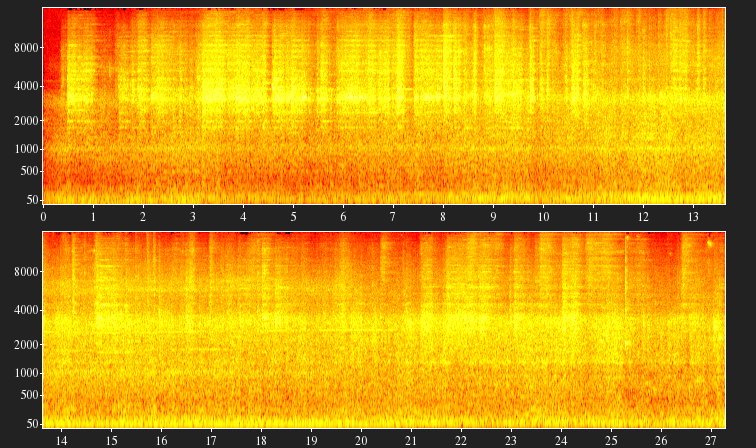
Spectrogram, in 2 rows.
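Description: Two SNCF BB 67400-family diesel locomotives hauling a loaded steel-coil freight train past close by, a steady low engine and rail rumble with wheel clatter. A high wheel squeal rises and fades at times.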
